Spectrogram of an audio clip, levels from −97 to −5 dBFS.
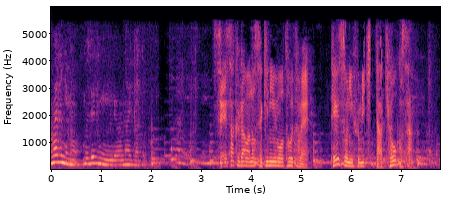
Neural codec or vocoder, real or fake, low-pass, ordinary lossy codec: codec, 16 kHz in and 24 kHz out, 2.2 kbps, FireRedTTS-2 codec; fake; 5.4 kHz; AAC, 32 kbps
